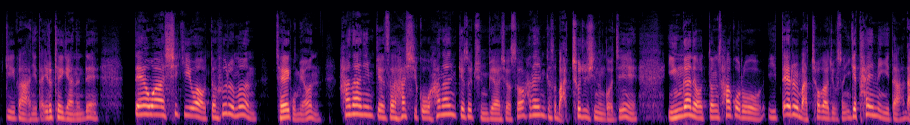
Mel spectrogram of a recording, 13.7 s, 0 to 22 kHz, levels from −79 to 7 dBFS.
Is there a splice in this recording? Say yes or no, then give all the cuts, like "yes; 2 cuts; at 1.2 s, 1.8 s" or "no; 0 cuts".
yes; 1 cut; at 4.3 s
